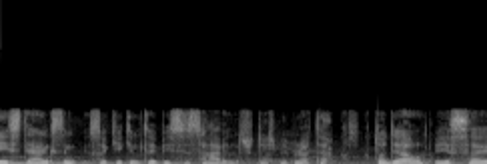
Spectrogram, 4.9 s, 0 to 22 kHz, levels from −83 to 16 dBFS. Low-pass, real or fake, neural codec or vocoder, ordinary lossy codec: 7.2 kHz; real; none; AAC, 96 kbps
